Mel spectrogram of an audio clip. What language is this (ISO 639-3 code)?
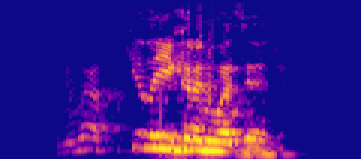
kab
